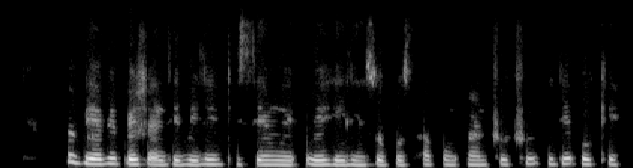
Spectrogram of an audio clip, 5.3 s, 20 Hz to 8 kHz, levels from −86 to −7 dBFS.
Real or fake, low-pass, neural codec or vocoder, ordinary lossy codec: real; 7.2 kHz; none; Opus, 16 kbps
